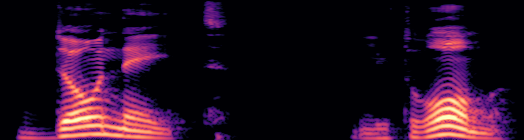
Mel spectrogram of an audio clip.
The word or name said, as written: donate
